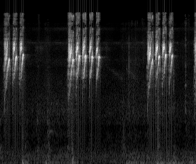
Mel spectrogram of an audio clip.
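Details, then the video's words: Scarlet-backed flowerpecker calling, from a Vietnamese trapping lure: three clusters of four or five piercing, high, downward-sliding tick notes, spaced about one and a half seconds apart, with soft low background noise. "Tiếng Chim Hút Mật Xác Pháo Mồi Dùng Bẫy Loa"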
